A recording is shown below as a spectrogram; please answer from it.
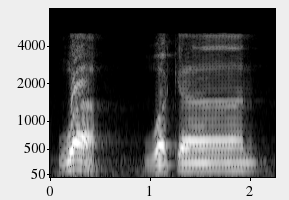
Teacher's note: عدم ضم الشفتين ضما تاما عند نطقها نحو وكان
